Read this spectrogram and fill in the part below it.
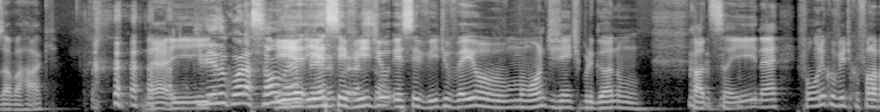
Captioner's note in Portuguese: risos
